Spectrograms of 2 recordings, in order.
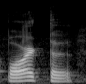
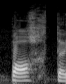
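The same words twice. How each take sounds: First: It is said with a rural countryside accent. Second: It is said with a Rio de Janeiro accent. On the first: "o caipira que fala porta" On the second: "o carioca falando porta"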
